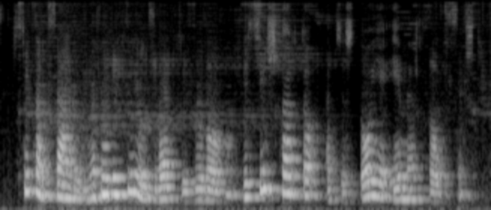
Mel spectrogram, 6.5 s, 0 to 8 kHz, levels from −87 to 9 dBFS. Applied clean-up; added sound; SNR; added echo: neural separator model SepFormer DNS4.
